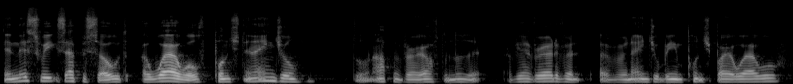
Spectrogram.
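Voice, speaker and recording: A man's voice: medium pitch, steady tone, brisk, vocal fry, darkish tone. A man narrating a dramatic story in the first person, conversational and wry, with rambling, chatty asides. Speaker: narrator and host.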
